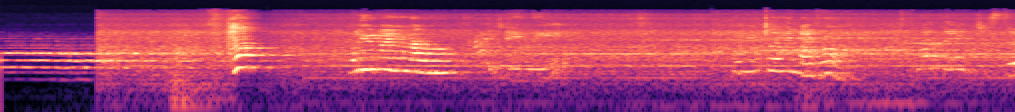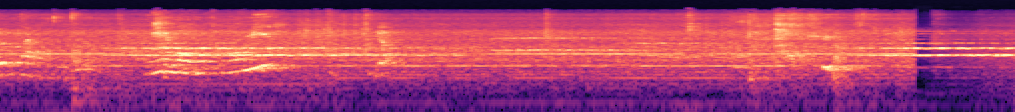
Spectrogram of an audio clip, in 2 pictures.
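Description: A teenage girl speaks nervously close by.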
